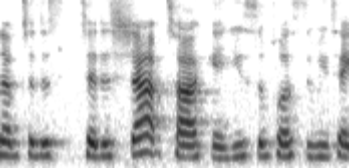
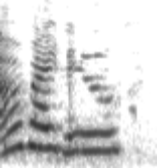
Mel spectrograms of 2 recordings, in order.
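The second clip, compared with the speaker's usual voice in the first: sweet, cute Southern drawl, pitched up; 6 semitones higher than usual. Teasing a friend by imitating her, cute little Southern accent. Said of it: "In your cute little Southern accent".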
